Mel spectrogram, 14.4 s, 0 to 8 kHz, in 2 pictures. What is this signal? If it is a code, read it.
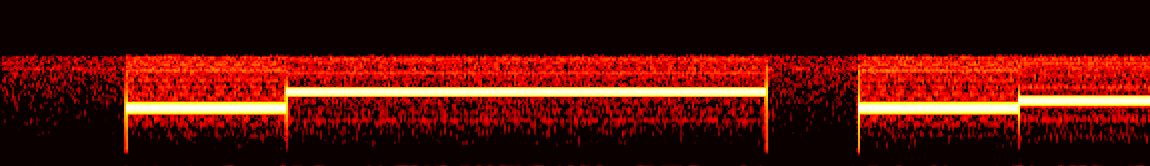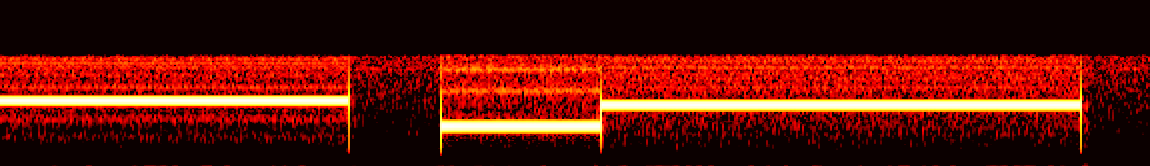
Two-tone page, heard as a one-second tone, then a three-second tone, about 1060 then 1430 Hz, about 1060 then 1220 Hz, about 730 then 1120 Hz. It is heard from 0.8 to 13.9 s.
